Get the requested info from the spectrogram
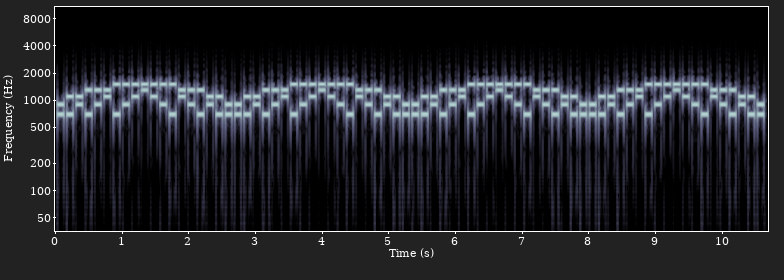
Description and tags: DTMF dial tones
